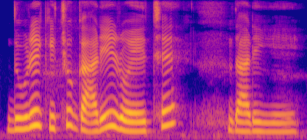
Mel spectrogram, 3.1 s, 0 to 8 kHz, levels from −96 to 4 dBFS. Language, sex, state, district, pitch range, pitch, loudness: Bengali, female, West Bengal, Cooch Behar, 195-280 Hz, 230 Hz, -15 LUFS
